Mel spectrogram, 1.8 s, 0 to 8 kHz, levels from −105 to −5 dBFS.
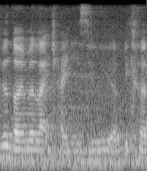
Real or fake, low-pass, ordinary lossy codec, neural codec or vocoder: real; 7.2 kHz; none; none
